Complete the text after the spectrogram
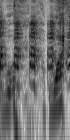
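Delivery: high squealing laugh through the words; cracking up mid-word; helpless laughter breaking the question; laughing hard. Real, not acted. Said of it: "Why is the fame?".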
